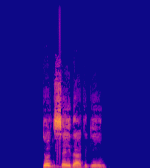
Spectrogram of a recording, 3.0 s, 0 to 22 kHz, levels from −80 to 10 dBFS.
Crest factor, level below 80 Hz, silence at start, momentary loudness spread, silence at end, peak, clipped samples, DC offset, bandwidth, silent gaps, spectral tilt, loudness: 18 dB; -62 dBFS; 0.85 s; 17 LU; 0.95 s; 0 dBFS; under 0.1%; under 0.1%; 16 kHz; none; -2.5 dB/octave; -12 LUFS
